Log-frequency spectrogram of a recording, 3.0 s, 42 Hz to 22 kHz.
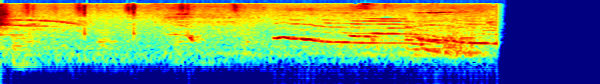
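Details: A 35-day-old Kuvasz puppy utters one drawn-out whine that starts high and slides steadily downward for about a second, over a faint background hiss, before abrupt silence.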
